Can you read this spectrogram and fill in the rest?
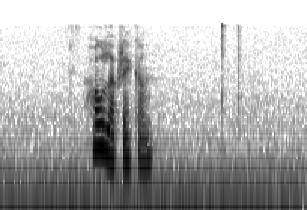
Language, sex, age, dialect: Faroese, female, 36-60, Suðurstreymoy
